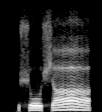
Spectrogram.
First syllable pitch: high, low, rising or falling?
low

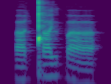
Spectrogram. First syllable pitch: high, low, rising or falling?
low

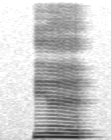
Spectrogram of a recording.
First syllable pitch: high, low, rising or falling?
low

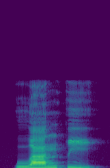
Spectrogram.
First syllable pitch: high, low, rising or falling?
rising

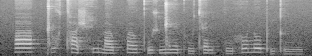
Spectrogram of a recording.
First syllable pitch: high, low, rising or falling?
high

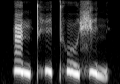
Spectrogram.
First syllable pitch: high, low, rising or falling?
falling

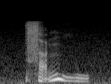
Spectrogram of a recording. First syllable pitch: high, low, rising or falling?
rising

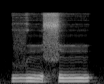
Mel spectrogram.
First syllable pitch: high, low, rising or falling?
falling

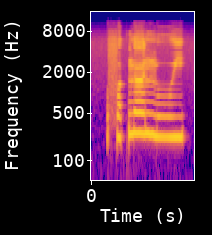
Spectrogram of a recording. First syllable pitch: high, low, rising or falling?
rising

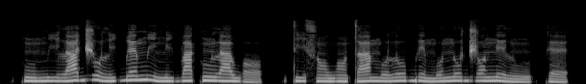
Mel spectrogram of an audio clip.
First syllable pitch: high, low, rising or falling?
low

